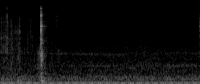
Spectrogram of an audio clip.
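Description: A single sharp click about half a second in, from things being handled on the work table, over a steady low hum.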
